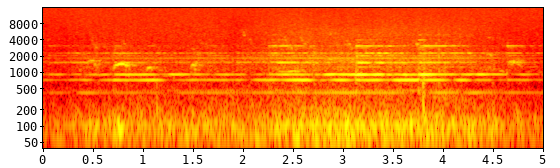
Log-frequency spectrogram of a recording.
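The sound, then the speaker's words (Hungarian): A church bell rings at noon in the village of Bözödúj, with a steady, overlapping metallic hum that sustains throughout over a low rumbling background, with no voices present. “Most is minden délben Bözödúj faluban megszólal a harang.”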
